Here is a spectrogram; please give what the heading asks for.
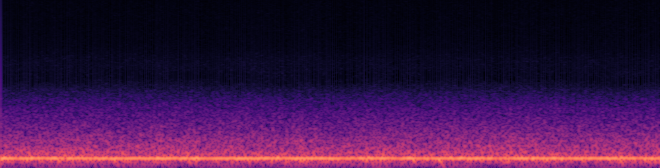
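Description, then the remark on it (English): A steady, loud engine drone with a strong low hum holds evenly throughout, like jet engines idling heard from inside a cockpit, with no talking. “That's a jet for an idle.”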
